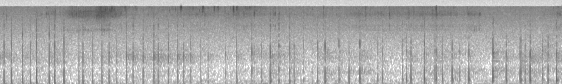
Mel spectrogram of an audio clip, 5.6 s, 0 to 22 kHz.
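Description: A thin, hollow, flat white cardboard eyeshadow palette box, held in hand, is tapped with short fingernails. About 29 quick, dry, dull taps land in an uneven, rapid run, each dying almost instantly. A faint steady hiss sits underneath.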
